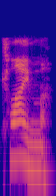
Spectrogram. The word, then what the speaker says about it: climb: wait climb to climb notice that this word ends in a b but we don't pronounce it we don't say B at the end we say climb climb climb climb to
